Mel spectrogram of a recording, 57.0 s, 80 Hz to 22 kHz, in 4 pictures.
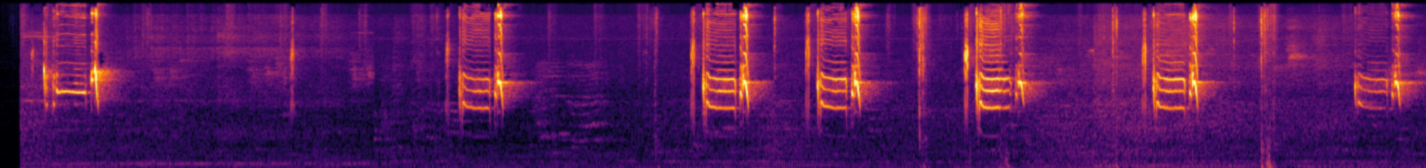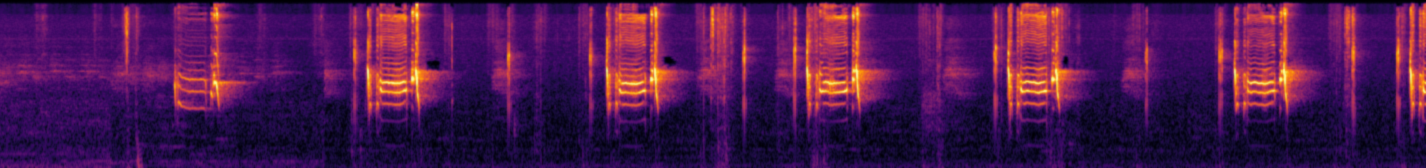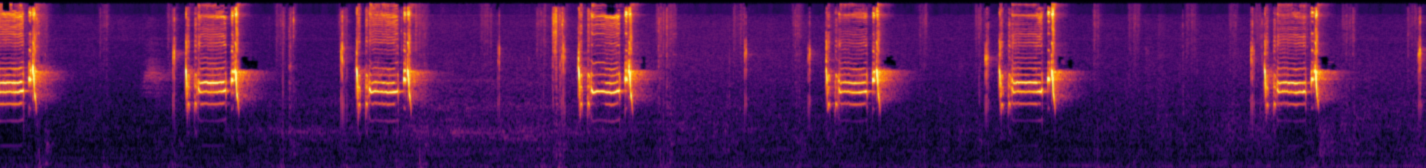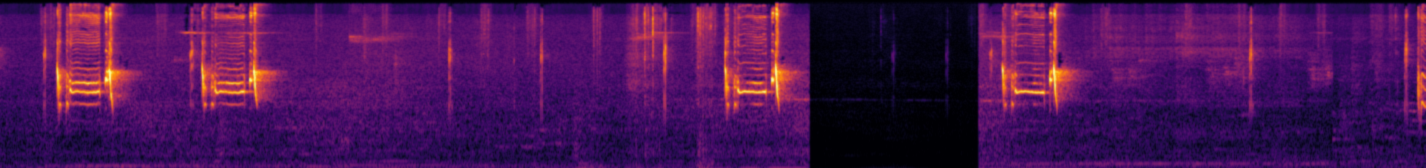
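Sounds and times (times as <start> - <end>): bird singing high trills: 0.2 - 3.7, 4.4 - 5.6, 6.9 - 9.0, 9.6 - 18.7, 30.1 - 31.2, 31.9 - 35.2, 36.8 - 37.6, 38.4 - 39.4, 41.0 - 42.0, 43.2 - 45.7, 49.4 - 50.9, 52.6 - 56.1.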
